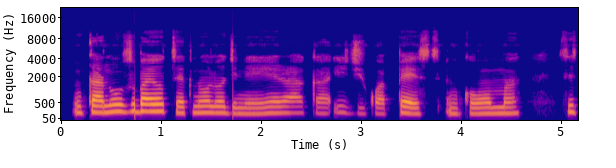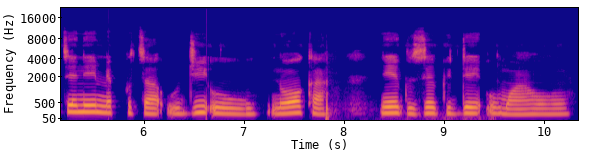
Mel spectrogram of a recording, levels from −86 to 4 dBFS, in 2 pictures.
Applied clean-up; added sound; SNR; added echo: neural mask model DeepFilterNet 3.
